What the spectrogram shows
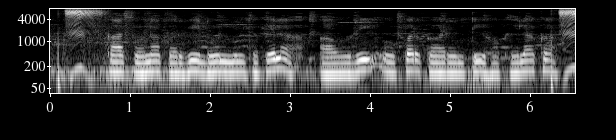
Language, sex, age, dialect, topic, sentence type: Bhojpuri, male, 31-35, Northern, banking, question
